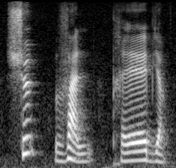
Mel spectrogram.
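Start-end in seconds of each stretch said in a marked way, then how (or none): 0.1-1.2 "Cheval" split as che, then val; "Cheval" in two detached syllables. Shown as a demonstration. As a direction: clap out "Cheval" in two separate beats. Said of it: "on va taper deux fois".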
